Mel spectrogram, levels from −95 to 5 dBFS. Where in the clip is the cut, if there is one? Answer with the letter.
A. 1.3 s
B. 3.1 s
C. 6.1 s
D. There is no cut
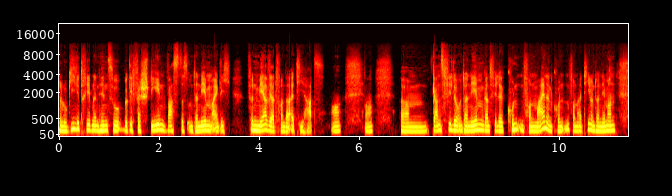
C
